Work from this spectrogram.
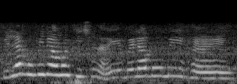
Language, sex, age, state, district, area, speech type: Odia, female, 18-30, Odisha, Subarnapur, urban, spontaneous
